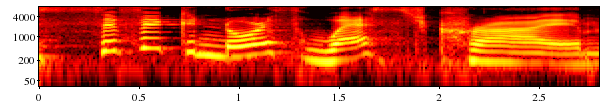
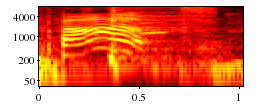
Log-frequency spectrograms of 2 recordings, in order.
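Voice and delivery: squeaky excited pumped; 11 semitones higher than usual. Pretend. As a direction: say pumped high and rising, bright. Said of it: "I love it".

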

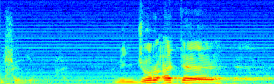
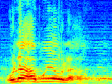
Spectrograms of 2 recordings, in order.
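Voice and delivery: loud, much higher and fast; defiant outburst; 11 semitones higher, 9 dB louder, faster than usual. Acted. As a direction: fling it out in defiance. Abbas boasts defiance of curse. (تحدٍّ بصوت عالٍ وسريع)

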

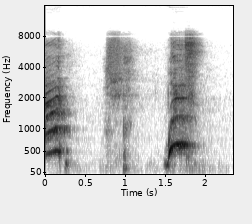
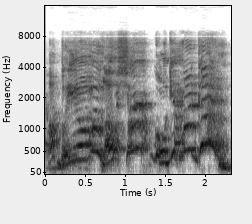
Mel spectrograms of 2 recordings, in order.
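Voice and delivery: acting out an outraged fighter, higher at the end; mock outrage; 5 semitones higher than usual. Joking about someone bloodied in a fight, mock outrage. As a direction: play up a worked-up threat, rising in pitch. Acts out person hurt in fight.

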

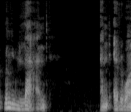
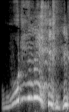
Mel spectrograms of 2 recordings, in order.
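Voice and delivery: high, loud, slow laughing What do you mean?; laughing disbelief; 15 dB louder, slower than usual. Retold or imitated. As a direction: laugh out the shock.

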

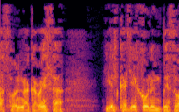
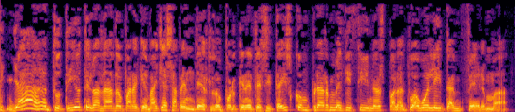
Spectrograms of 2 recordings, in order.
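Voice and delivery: high, loud mocking sneer; sarcastic mockery; 3 dB louder than usual. A narrator's reading. The thug mocking the narrator's excuse, high sarcastic sneer. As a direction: ridicule his story with fake pity.

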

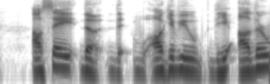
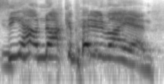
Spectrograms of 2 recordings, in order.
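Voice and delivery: much higher, louder teasing brag; mock boasting; 7 dB louder than usual. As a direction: gloat playfully. Teasing brag about not competing.

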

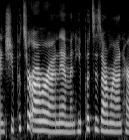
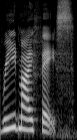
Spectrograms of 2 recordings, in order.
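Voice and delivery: slow, deliberate; much slower than usual. Retold or imitated. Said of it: "he starts shaking it back and forth ridiculously".

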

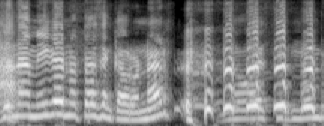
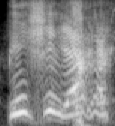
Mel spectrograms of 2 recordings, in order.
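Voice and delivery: mock kids' shout; 9 semitones higher, much slower than usual. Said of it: "le gritan".

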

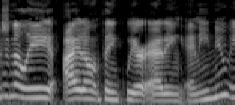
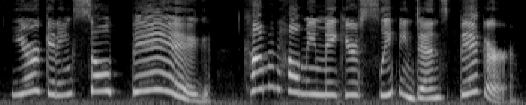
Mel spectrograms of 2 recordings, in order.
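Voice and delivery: mama rabbit voice; 11 semitones higher than usual. A narrator's reading. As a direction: coax the little ones like a kind mama rabbit. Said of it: "Mama said".

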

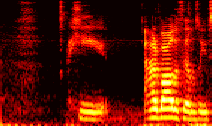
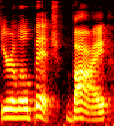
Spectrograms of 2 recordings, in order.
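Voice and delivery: louder, contemptuous insult then curt goodbye; nasty dismissal; 3 semitones higher, 8 dB louder than usual. Retold or imitated. Confused father turning on his nurse, loud contempt. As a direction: spit it out and slam the door.

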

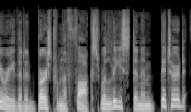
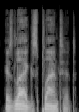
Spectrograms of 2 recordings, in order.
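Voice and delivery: ordinary delivery, nothing marked

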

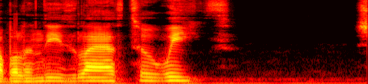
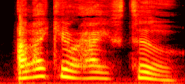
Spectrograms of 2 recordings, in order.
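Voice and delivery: Kiara voice; 13 semitones higher than usual. A narrator's reading. Kiara replies shyly.

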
